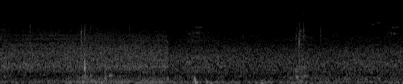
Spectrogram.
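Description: Faint, steady outdoor background noise with a few soft clicks, one roughly each second from about a second in.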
